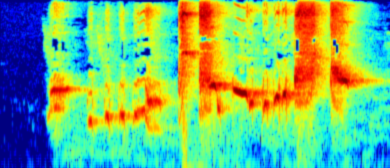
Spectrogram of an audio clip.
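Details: White-rumped shama singing a rich, varied phrase of clear whistled notes, some falling and some stuttered, then a burst of harsh, buzzy, scratchy notes mixed with bright whistles, about three seconds long.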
